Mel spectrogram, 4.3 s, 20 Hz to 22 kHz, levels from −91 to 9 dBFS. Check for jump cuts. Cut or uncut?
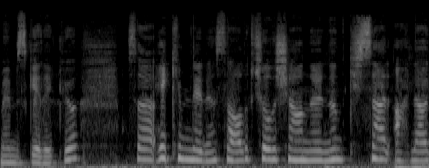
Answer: cut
